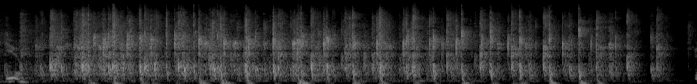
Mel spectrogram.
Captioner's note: applause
